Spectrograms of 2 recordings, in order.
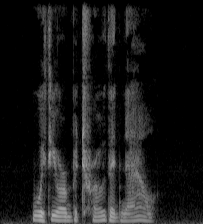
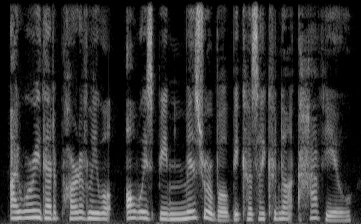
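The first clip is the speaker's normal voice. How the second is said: put-on higher, quicker young woman's voice; Vivian, troubled; 7 semitones higher, 3 dB louder than usual. Vivian admitting her misery to Gregory, higher and rushed. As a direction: let the worry tumble out. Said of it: "she finally said".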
